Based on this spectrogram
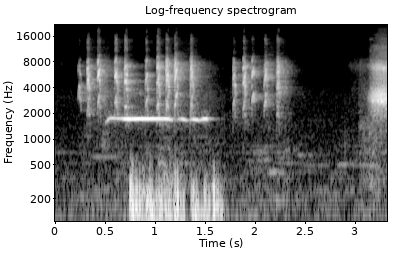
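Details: White-rumped shama singing: a long, steady, pure whistled note held for over a second, mixed with bursts of high chirps, then a run of quick, separate sharp notes.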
